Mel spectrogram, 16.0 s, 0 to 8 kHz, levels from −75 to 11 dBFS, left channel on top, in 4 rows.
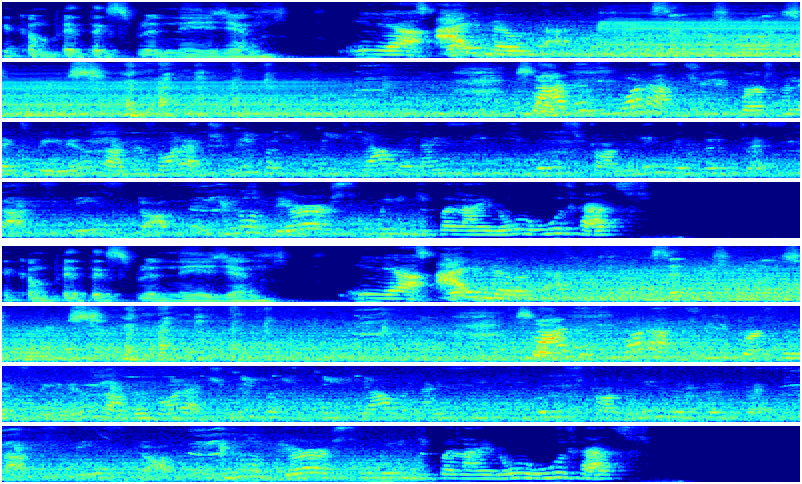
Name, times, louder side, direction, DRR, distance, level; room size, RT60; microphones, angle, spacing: voice 1, 0.0-1.4 2.2-2.3 3.2-5.4 6.2-7.1 8.4-8.6 10.8-10.9, right 1 dB, 10° right, 1.0 m, -30 dB
voice 2, 1.7-2.8 6.5-15.3, equal, 25° left, 1.0 m, -28 dB
sound 1, 2.3-14.1, right 3 dB, 50° right, 0.4 m, -32 dB
Wind instrument woodwind instrument, 2.9-6.4, left 7 dB, 90° left, 0.3 m, -34 dB
2.2 x 2.1 x 3.2 m
head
